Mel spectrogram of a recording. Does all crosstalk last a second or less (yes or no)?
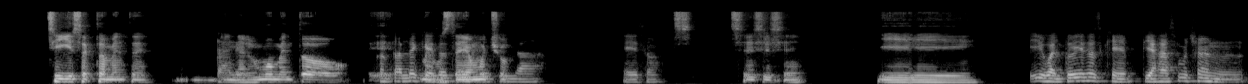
no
